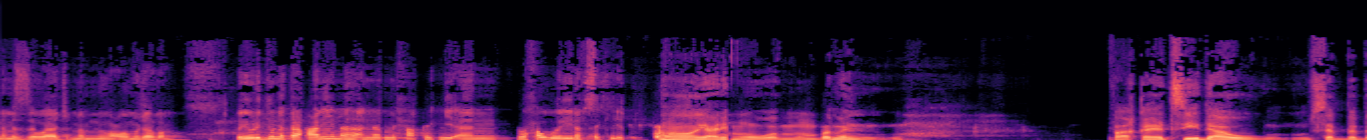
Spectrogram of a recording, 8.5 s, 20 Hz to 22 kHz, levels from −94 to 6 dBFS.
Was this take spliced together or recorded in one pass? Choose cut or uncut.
cut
